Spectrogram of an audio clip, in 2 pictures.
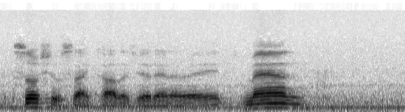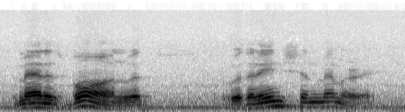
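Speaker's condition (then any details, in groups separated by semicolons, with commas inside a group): No condition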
